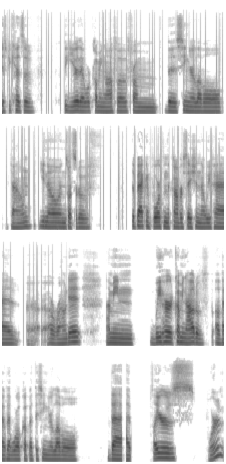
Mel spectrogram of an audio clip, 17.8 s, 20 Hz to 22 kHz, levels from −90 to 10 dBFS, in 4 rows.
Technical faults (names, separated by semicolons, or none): train of clicks; frames out of order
